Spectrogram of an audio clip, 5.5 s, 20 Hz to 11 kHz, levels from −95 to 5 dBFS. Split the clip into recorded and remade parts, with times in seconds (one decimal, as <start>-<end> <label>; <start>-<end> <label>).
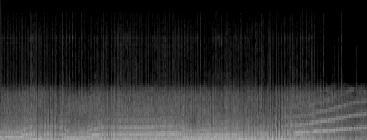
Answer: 0.0-0.9 recorded; 0.9-1.6 remade; 1.6-2.9 recorded; 2.9-4.0 remade; 4.0-4.4 recorded; 4.4-5.5 remade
